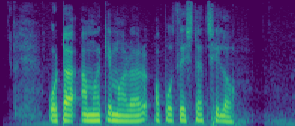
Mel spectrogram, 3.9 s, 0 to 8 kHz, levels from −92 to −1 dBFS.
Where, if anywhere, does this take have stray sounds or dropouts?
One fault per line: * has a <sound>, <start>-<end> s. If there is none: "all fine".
all fine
